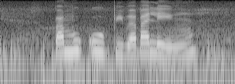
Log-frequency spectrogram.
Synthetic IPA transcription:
bamʊkʼupʼibabaleːŋ̩

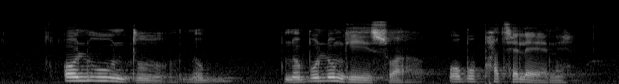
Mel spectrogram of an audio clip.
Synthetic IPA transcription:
oluntʼu | noɓuluŋʱiswa̰ | oɓupʰatʰɛlɛːnɛ

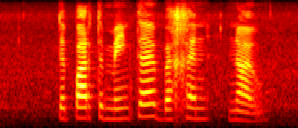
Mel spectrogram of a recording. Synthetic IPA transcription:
d̥əpɐrtəmɛntəbəχənːɐw

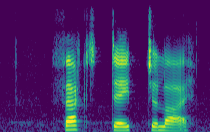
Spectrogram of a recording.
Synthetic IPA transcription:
fæktd̥et̚d͡ʒulaɪ

